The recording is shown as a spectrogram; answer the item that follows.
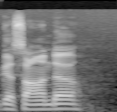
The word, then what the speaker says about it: Gisondo: Gisondo. – Yeah. Yep. Skyler Gisondo.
